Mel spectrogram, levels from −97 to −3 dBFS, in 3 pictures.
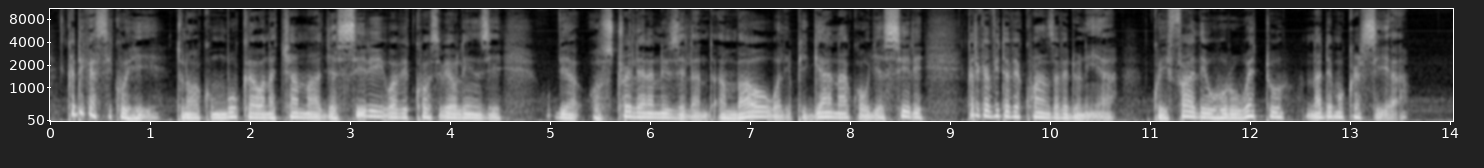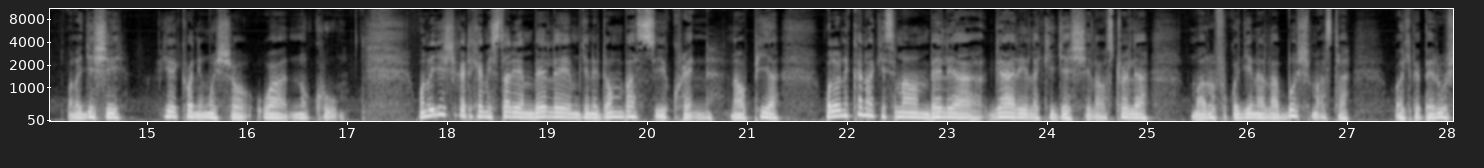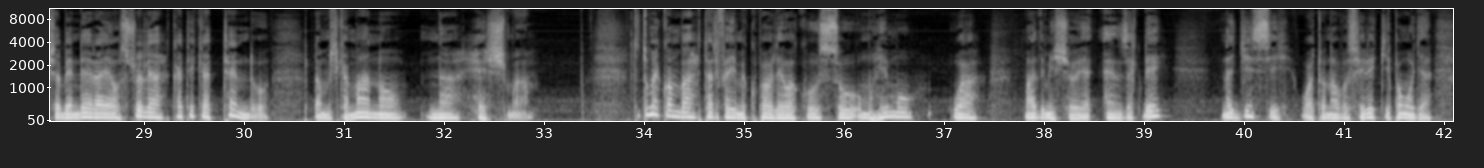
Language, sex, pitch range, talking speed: Swahili, male, 110-135 Hz, 125 wpm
